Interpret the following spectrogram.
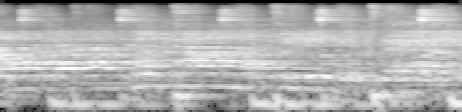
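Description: A mixed worship choir singing a Telugu Christian praise song into microphones, with instrumental accompaniment and a steady beat.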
